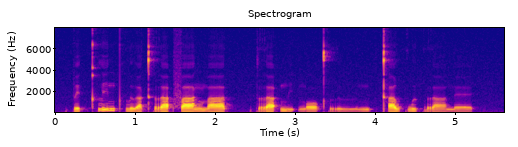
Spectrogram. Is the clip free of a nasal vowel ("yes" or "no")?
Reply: yes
